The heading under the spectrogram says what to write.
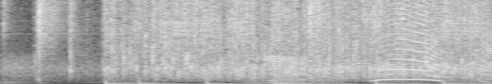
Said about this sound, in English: Our clapping section is amazing. It's amazing. Hey, clapping section, can you just clap?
